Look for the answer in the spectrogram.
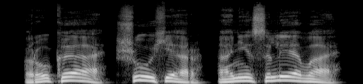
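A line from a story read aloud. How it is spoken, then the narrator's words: Bandit shouting. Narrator (Russian): закричал какой-то бандит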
